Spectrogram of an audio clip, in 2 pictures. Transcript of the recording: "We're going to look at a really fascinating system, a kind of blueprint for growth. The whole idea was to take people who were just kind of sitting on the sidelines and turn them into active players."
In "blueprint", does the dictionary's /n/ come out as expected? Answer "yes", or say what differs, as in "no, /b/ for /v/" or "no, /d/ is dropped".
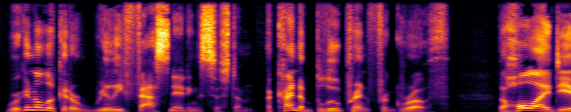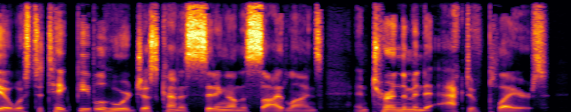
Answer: yes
